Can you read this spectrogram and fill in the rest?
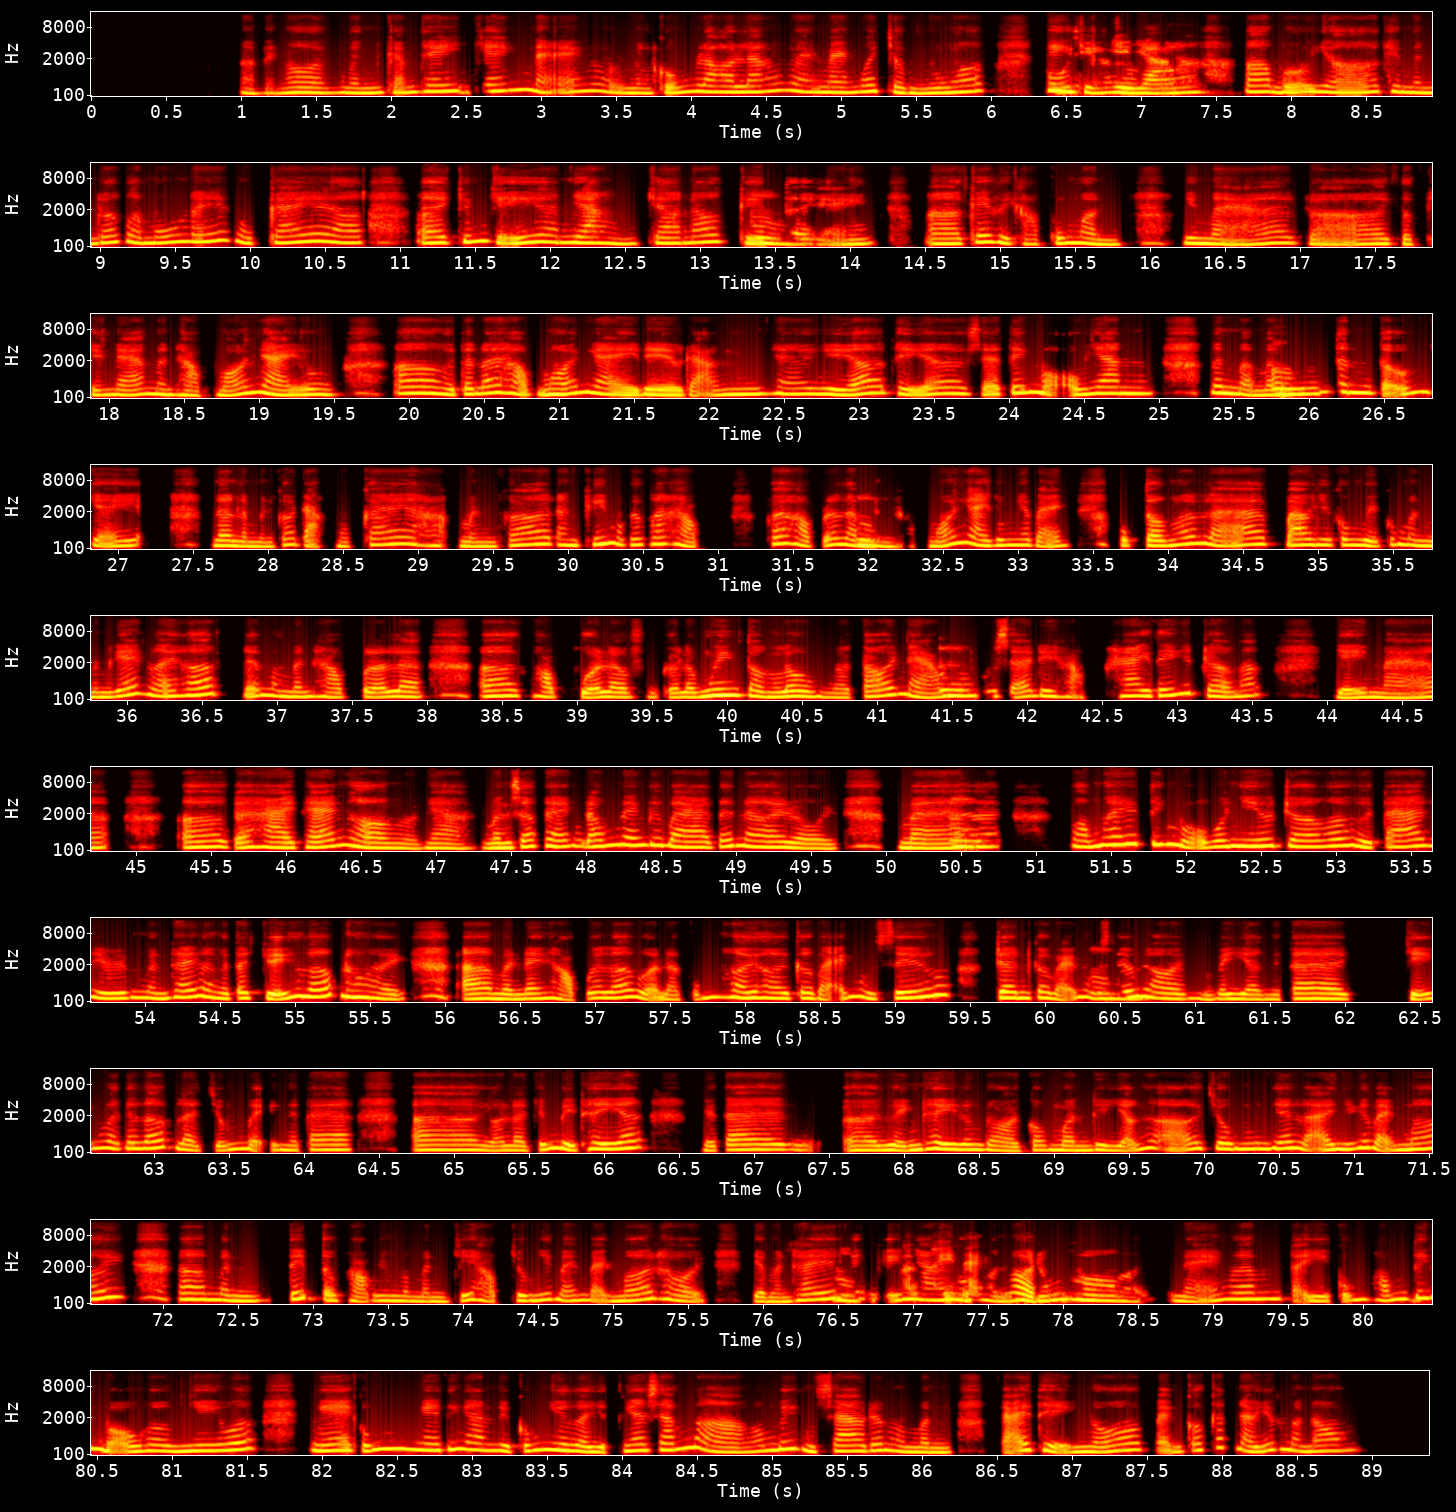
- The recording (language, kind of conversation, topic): Vietnamese, advice, Tại sao tôi tiến bộ chậm dù nỗ lực đều đặn?
- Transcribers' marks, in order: other background noise; tapping; unintelligible speech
